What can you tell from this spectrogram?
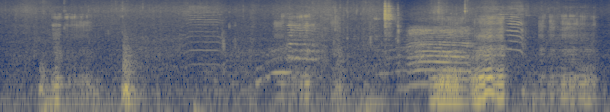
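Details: Goat giving birth to her second kid shortly after the first: several wavering, harmonic bleats of mixed pitch, the loudest near the end, over a background of hiss, rustling and small knocks.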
